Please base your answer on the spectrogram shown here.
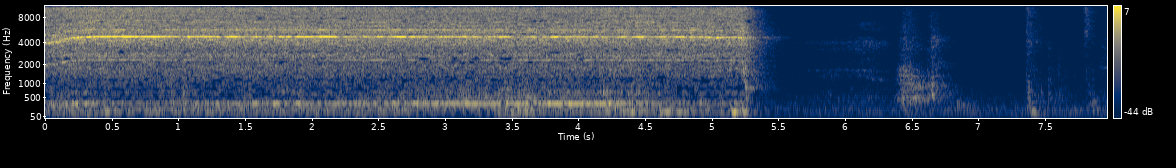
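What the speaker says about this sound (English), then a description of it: "So I'm gonna drill the hole for the piezo strip first." A power drill bores a hole for a piezo strip in the saddle area of an Ibanez Concord 645 vintage acoustic guitar, a loud, steady whine for about five seconds that stops abruptly, followed by a few faint handling taps.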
